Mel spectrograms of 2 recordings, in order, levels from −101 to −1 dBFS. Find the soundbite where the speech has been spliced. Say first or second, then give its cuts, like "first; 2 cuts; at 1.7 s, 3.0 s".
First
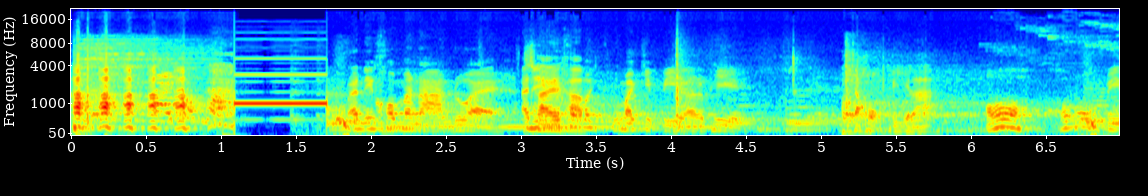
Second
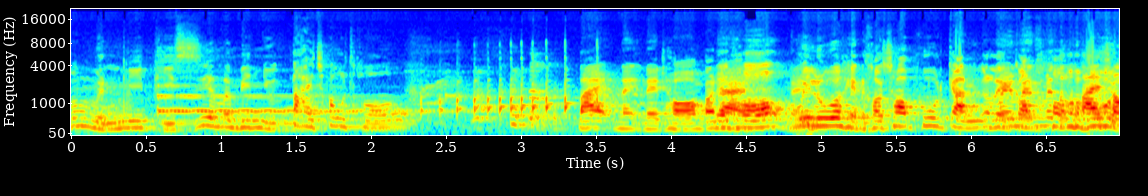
first; 1 cut; at 1.7 s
